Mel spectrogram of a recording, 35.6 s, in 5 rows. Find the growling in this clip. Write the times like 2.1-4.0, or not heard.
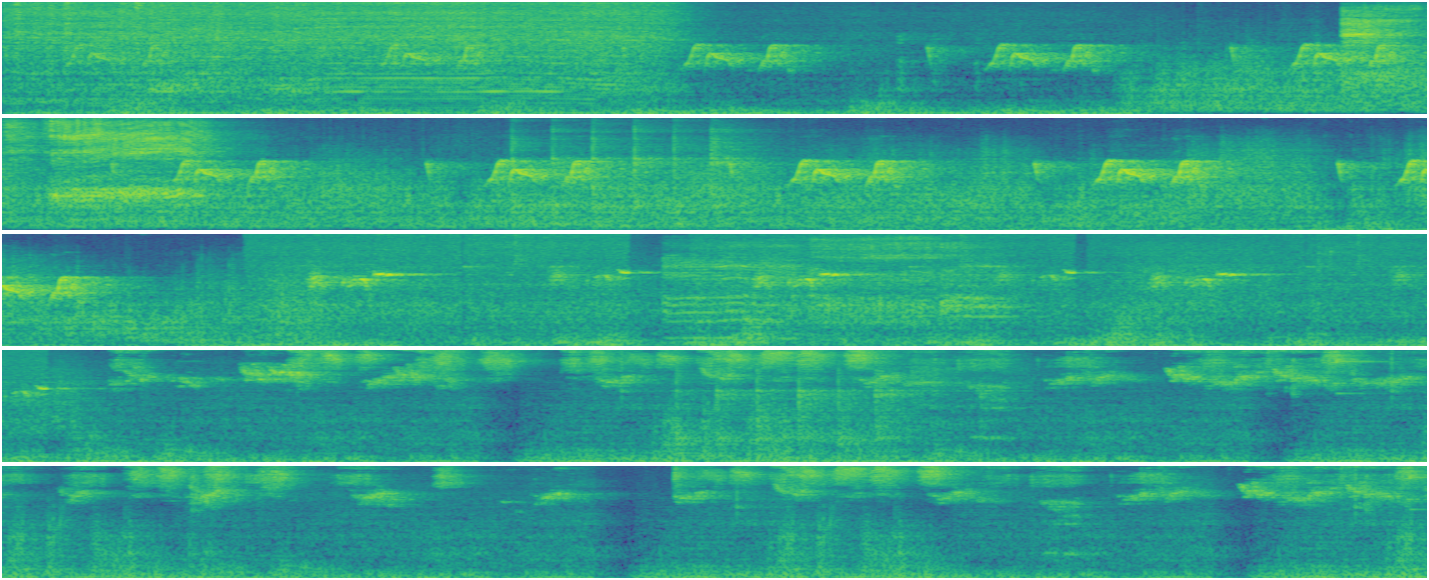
6.7-8.2, 17.6-19.3, 25.9-26.4.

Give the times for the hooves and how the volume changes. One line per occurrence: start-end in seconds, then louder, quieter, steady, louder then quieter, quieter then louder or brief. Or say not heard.
not heard.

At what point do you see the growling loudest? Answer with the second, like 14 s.
8 s.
